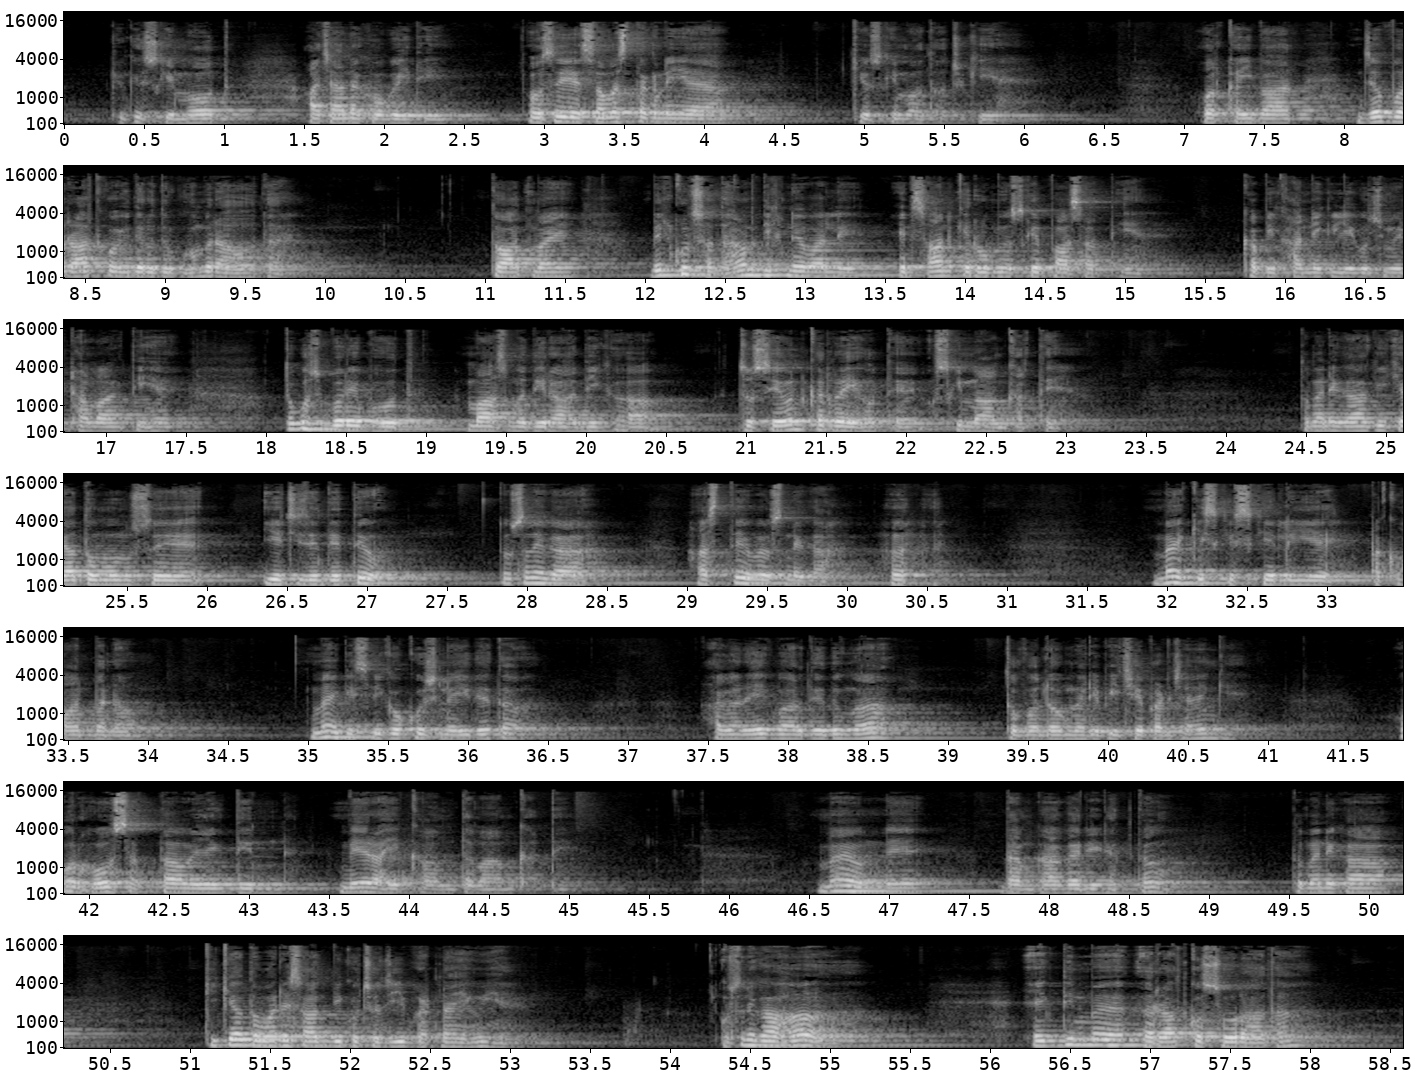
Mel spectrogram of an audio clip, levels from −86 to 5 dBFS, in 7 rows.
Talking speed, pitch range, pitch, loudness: 160 wpm, 140-165 Hz, 150 Hz, -18 LUFS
